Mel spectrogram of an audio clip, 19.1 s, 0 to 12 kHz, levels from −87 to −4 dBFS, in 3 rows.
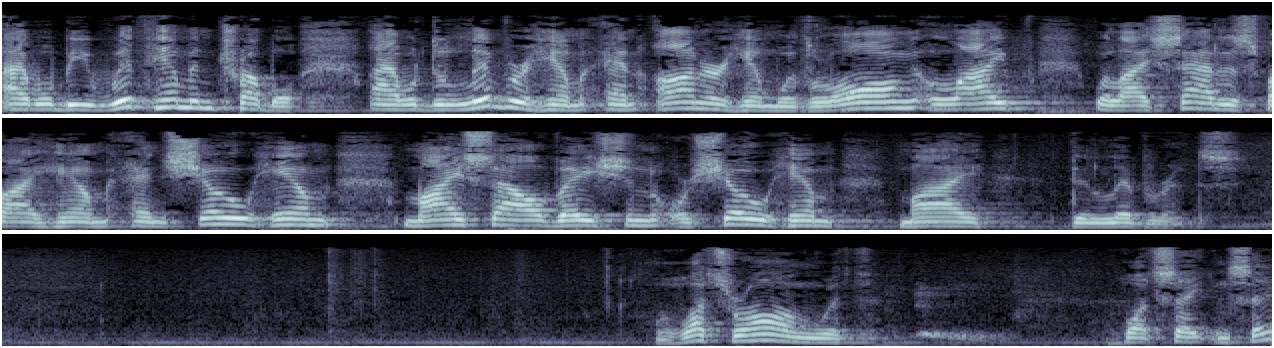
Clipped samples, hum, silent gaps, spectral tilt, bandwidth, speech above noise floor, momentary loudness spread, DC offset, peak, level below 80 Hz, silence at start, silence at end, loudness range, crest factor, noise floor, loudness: under 0.1%; none; none; -4.5 dB/octave; 8 kHz; 31 dB; 13 LU; under 0.1%; -4 dBFS; -62 dBFS; 0 s; 0 s; 11 LU; 18 dB; -53 dBFS; -22 LUFS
